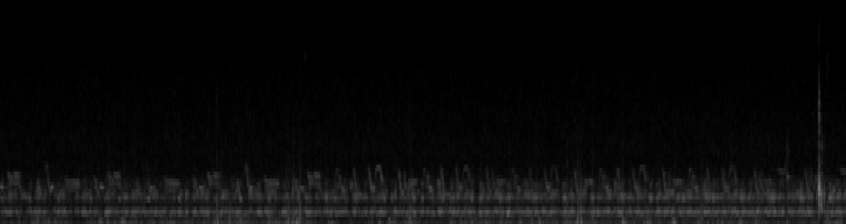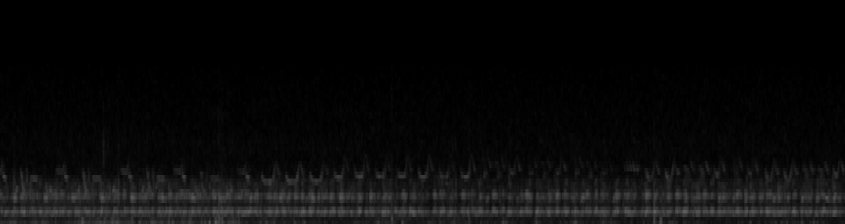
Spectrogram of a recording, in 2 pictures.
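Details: Frogs calling over a rice paddy beneath a singing skylark, the chorus building in loudness: a dense, unbroken mass of rapid trilling croaks that holds steady throughout, with faint rustling and clicks underneath.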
